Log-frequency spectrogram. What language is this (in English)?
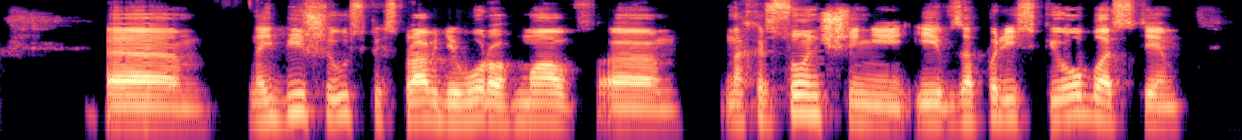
Ukrainian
